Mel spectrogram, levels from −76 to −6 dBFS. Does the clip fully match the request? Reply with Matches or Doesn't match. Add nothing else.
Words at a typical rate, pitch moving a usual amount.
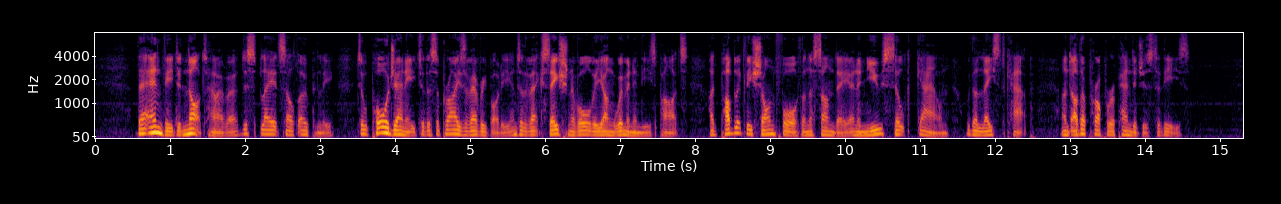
Matches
